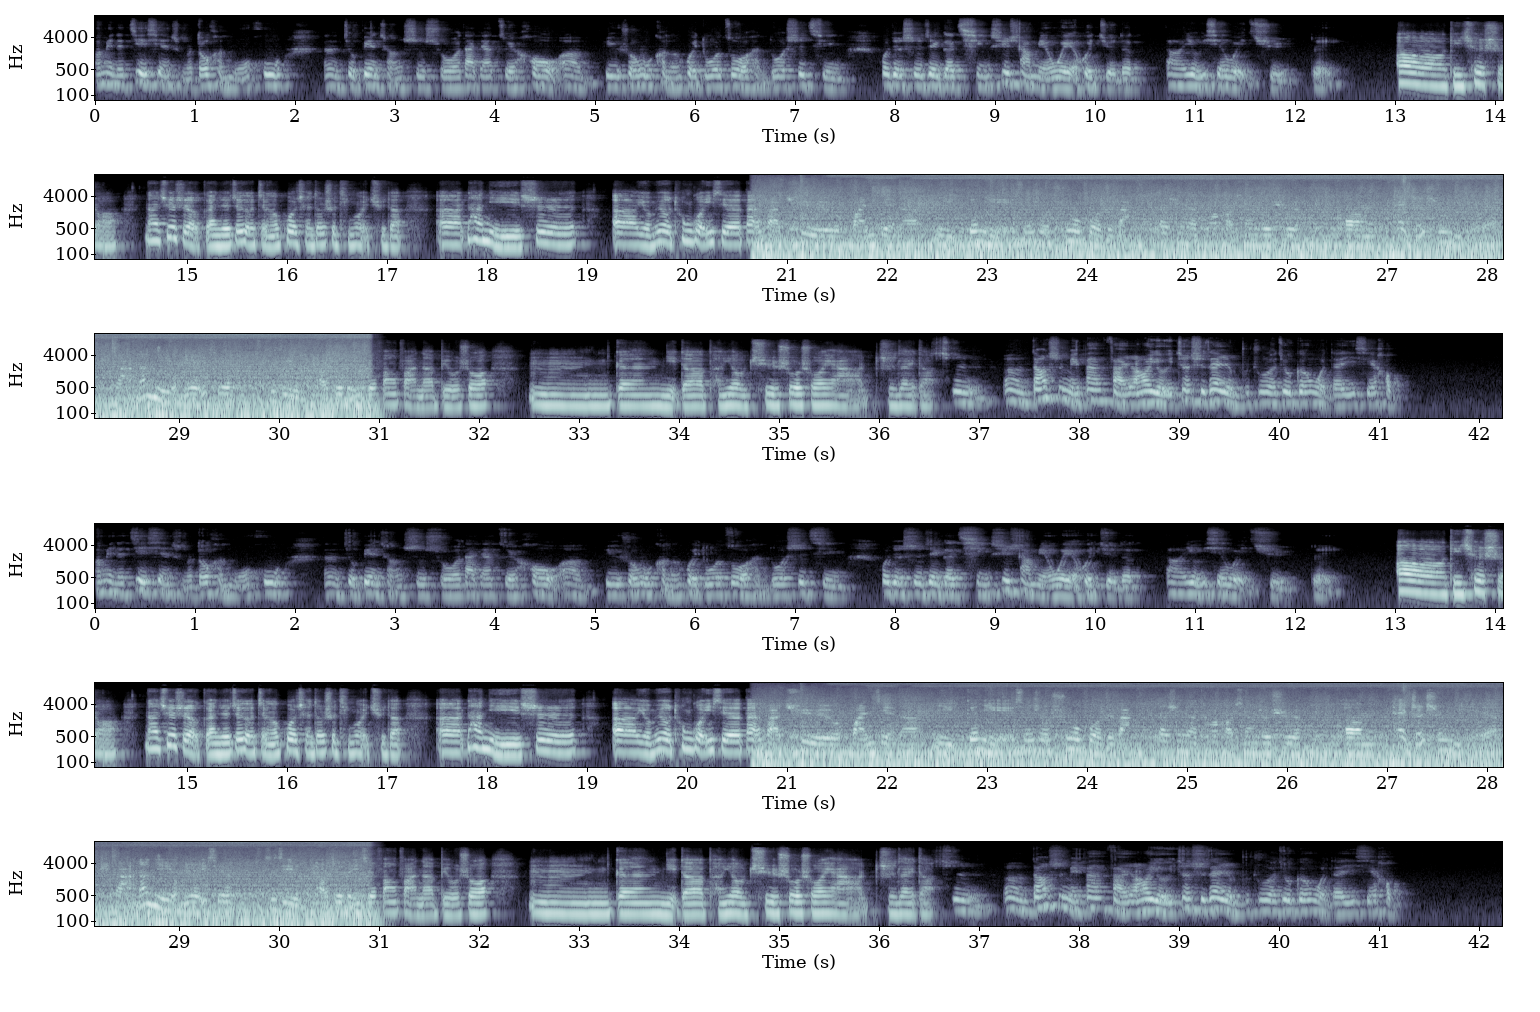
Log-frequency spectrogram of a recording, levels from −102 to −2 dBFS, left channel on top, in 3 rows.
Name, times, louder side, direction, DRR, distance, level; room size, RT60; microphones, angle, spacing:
voice 1, 0.0-10.4 10.7-12.4 24.9-25.3 36.6-41.1, left 1 dB, 65° left, 4 dB, 3.5 m, -33 dB
voice 2, 13.0-18.9 19.2-36.5, right 2 dB, 25° right, 10 dB, 0.7 m, -25 dB
sound 1, 20.6-30.9, left 1 dB, 15° left, 1.0 m, -22 dB
18.5 x 16.0 x 2.4 m, 0.32 s
head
